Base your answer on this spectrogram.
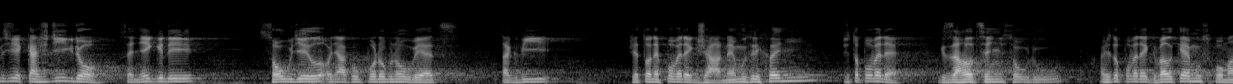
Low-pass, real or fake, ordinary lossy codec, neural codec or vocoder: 7.2 kHz; real; Opus, 64 kbps; none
